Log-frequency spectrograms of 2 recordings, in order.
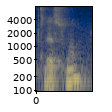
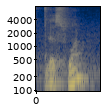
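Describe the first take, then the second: No difference in how they are said.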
